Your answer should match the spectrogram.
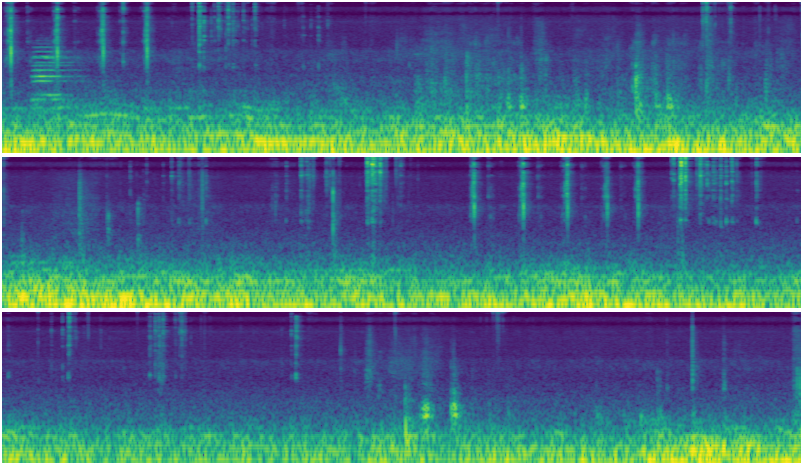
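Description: Hair-cutting shears snipping repeatedly and irregularly as a fringe is point-cut into the hair ends, with two sharper snips past the middle.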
